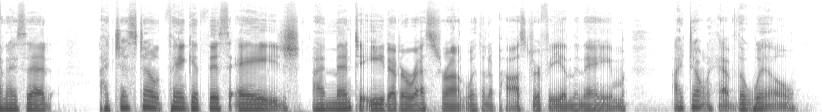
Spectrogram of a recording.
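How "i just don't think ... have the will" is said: theatrical, put-on TV actress voice. Retelling a reply given to friends on leaving: Parker Posey impression.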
